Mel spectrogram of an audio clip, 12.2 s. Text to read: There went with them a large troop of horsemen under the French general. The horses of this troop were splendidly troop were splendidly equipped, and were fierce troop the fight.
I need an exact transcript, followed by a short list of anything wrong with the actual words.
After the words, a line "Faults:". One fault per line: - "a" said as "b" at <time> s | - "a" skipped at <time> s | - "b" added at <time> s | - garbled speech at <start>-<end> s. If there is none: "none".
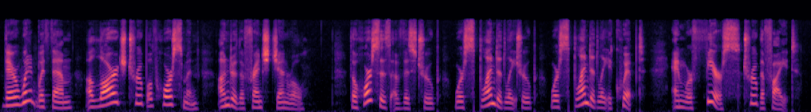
There went with them a large troop of horsemen under the French general. The horses of this troop were splendidly troop were splendidly equipped, and were fierce troop the fight.
Faults:
none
